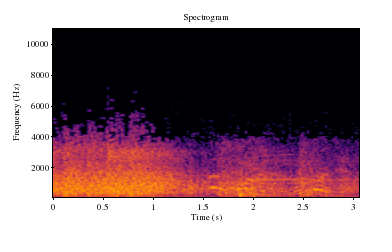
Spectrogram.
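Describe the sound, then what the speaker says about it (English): Rapid gunfire bursts and thudding shots ring out in an old-time radio western shootout as outlaws open fire, loud and dense, with a voice talking over the clatter. "The Lone Ranger allowed the outlaws to open fire first."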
